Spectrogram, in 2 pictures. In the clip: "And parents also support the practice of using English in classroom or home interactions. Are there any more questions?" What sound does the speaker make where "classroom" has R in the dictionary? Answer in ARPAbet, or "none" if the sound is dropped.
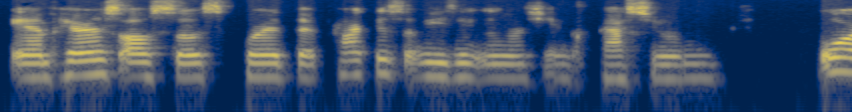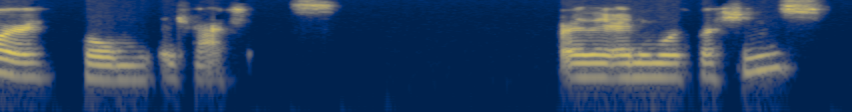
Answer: none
